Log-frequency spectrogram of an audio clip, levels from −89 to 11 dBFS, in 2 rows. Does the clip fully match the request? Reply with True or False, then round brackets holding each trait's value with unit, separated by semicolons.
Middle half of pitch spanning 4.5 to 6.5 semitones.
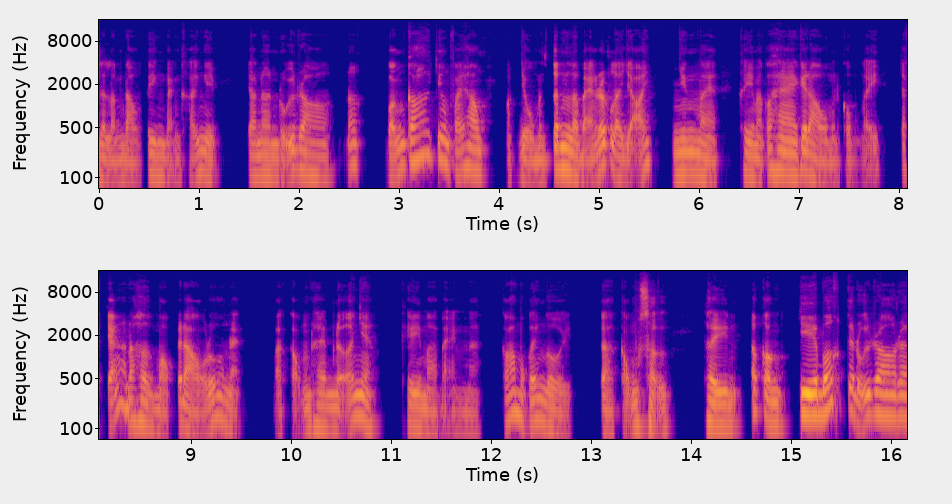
True (5.1 semitones)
